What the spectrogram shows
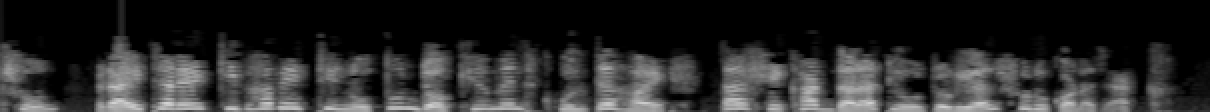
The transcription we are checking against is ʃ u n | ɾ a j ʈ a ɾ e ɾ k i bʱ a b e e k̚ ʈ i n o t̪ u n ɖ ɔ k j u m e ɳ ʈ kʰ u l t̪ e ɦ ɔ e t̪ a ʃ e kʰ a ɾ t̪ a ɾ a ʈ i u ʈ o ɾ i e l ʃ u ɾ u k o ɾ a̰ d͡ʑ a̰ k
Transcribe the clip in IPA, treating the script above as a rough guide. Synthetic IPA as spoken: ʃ u n | ɾ a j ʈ a ɾ e ɾ k i bʱ a b e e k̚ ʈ i n o t̪ u n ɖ ɔ k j u m e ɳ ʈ kʰ u l t̪ e ɦ ɔ e t̪ a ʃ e kʰ a ɾ d̪ a ɾ a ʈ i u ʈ o ɾ i a l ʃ u ɾ u k ɔ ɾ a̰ d͡ʑ a̰ k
